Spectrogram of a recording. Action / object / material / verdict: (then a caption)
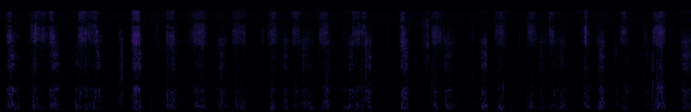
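scrape / gel pen on paper notebook page / paper / none. A fine-tip gel pen held in the fingers writes Korean cursive in blue ink on a lined black paper notebook page lying flat on a solid surface. The quiet, bright scratching of the pen tip comes in a rapid, continuous series of short strokes with brief pauses between them.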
